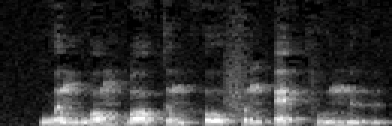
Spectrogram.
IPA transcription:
w ə˧ m w ɔ˨˩ m ɓ ɔ˧ k ə˨˩˨ m h o˧ f ə˧ ŋ ʔ ɛ˦˥ t̚ f u˨˩˦ n ɨ˨˩˨

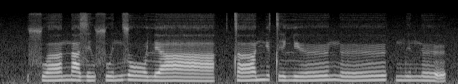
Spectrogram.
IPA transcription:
sʷ ɐː n a z i sʷ i n z oː lʲ aː | t ɐː nʲ ɐ t i lʲ øː n̪ øː | m i n̪ ø

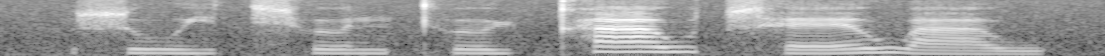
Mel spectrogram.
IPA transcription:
s uː˨˩ j t͡sʰ ɵ˨ n t̪ʰ ɵ˨ ɥ kʰ aː˥ w t͡sʰ ɛː˨˥ w aː˨˩ w

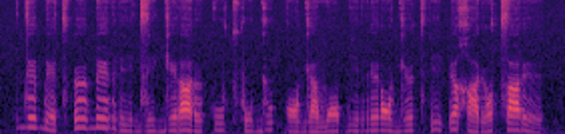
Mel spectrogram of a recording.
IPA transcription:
d e˦ ɓ e˨ t͡sʼ ø˦ ɓ e˦ r i˨ d͡z i˨ ɡʲ e˧ ɾ a˦˨ ɾ ø˧ k u˧ t͡sʼ u˨ ɡʲ u˦˨ k ɔ˨ ɡʲ a˨ v ɔ˧ ɓ i˧ r ɪ˦ ɾ ɔ˦˨ ɡʲ ø˦ t͡sʼ i˦ ʔ ɪ˦ χ a˨ ɾʲ ɔ˦ t͡s a˦ ɾ ɪ˨

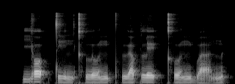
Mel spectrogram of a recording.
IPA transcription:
j ɔ˥˩ ʔ t i˧ n kʰ l o˦˥ n pʰ ɯ˦˥ a̯ p l e˥˩ ʔ kʰ o˦˥ n b a˩˦ n

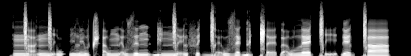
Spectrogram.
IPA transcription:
ŋ͡ǀ a̰ ŋ͡ǀ ḭ w ʔ i̤ l e̤ w t͡ʃʼ a̰ w n ɛ̰ w z ɨ ŋ ɨ ɡ i ŋ͡ǀ ḛ l f e ɡ͡ǀ ɛ̰ w z ɛ ɡ ɨ ǁ ɛ̰ ɗ a̰ w l ɛ ǀ ḭ ɗ e l ǀ a

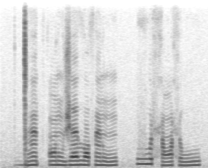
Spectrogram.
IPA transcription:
ɡ͡ǀ ɛ̃˧ t͡sʼ ɔ̃˧ ɾ ũ˩ ʒ ɛ˧˥ ð ɔ˧ θ ɛ̃˧ ɾ ũ˩˧ | ɣ u˥ ħ ɔ̃˩˧ ħ u˩˧

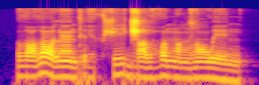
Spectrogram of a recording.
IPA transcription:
ð ɔ ðˤ o l ɛ̃ ɡ r e̤ θ ʃ i d͡ʒ e ðˤ o̤ u̯ ŋ ɔ̃ ŋ zˤ õ w e ŋ

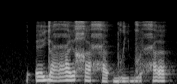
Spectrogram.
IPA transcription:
ʔ ɛ j ə ʕ ɪ χ ɐ ħ ɐ ʔ b u j b u ħ ɐ

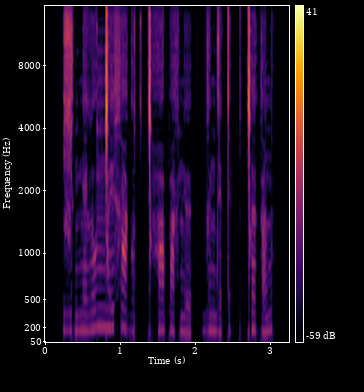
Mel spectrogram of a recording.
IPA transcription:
ʑ ə ɡ n ɛ l o ŋ͡ǀ e x ɑ ɡ ɔ t ǀʰ ɑ p ɑ x n ʏ | ɡ ə n d ɛ t | ǀ ɜ ɡ ɑ n

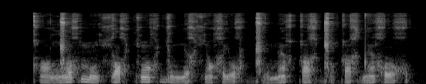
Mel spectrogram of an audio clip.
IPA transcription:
qʰ ɔ̃˨˩ ŋ͡ǁ ʊ˦˥ χ m ũ˨˩ ç ɔ˦˥ χ c ũ˦˥ χ ɟ u˨˩ n i˨˩ χ ç ɔ̃˨˩ χ j u˨˩ χ ɡ͡ǁ ʊ˨˩ m ɛ̃˦˥ χ q ɛ˨˩ χ ɡ͡ǁ ʊ˨˩ q i˨˩ χ d ɛ̃˦˥ χ u˨˩ χ

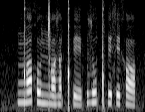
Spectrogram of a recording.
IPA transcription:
ŋ͡ǃ ɒ χ u ŋ͡ǀ ɒ z ɒ ǃʰ e | z o ǃʰ e s e x ɒ

